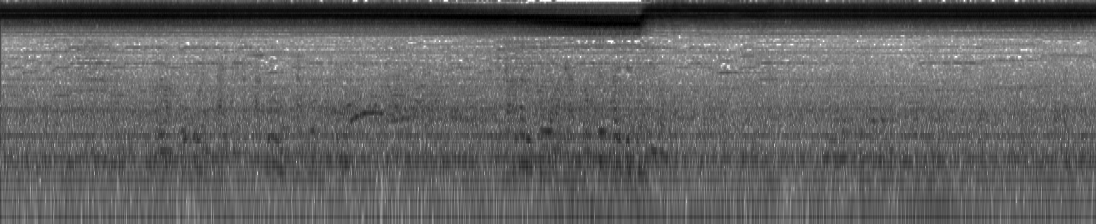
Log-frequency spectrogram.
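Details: Cicada droning in a sustained high whine, the pitch sagging slightly then jumping back up near the ten-second mark before holding steady again.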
